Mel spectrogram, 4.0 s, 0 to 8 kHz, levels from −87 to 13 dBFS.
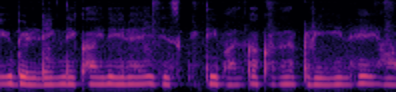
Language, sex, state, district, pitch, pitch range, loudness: Hindi, female, Bihar, Sitamarhi, 185 Hz, 175-190 Hz, -39 LUFS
